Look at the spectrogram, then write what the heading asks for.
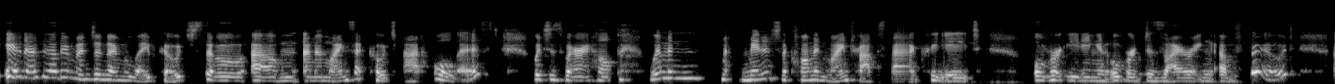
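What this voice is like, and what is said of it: Canadian accent. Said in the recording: “my cute little Canadian accent”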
